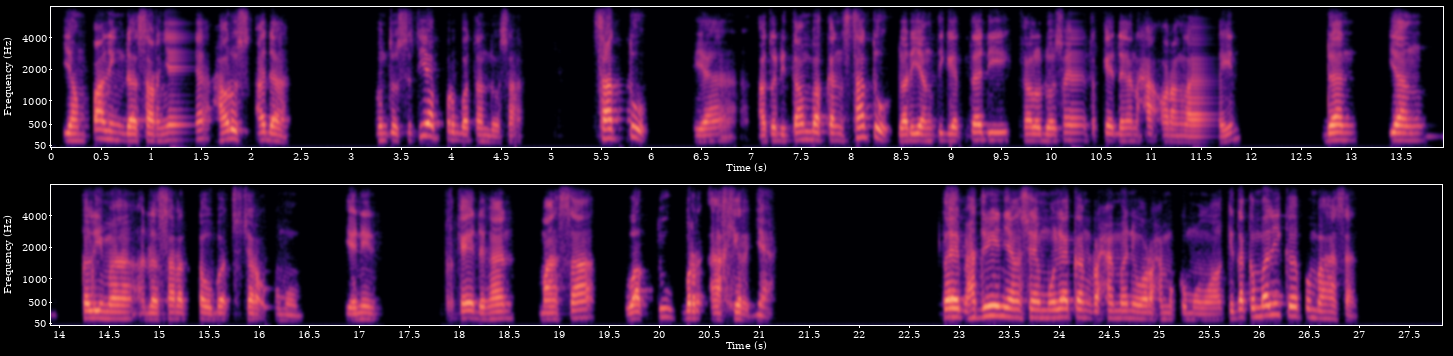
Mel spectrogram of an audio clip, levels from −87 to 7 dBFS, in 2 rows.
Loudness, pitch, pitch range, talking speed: -22 LUFS, 150 Hz, 140-170 Hz, 110 wpm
